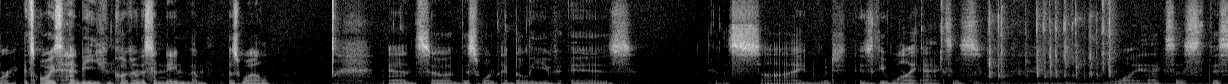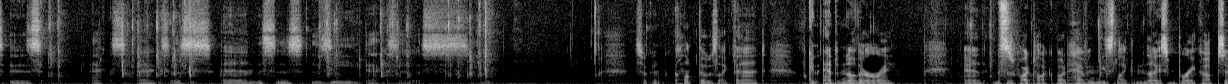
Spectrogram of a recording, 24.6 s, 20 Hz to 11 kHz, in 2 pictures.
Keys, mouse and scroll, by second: 4.8 click, 12.4 click, 21.5 middle click, 21.9 shift+middle click, 22.1 middle click, 23.2 a, 23.5 middle click.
